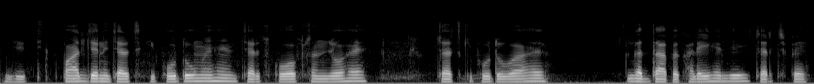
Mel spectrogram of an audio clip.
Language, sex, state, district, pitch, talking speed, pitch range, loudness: Hindi, male, Chhattisgarh, Rajnandgaon, 130 Hz, 200 wpm, 120-140 Hz, -22 LUFS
